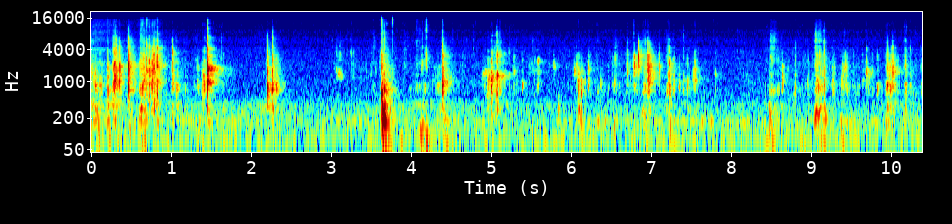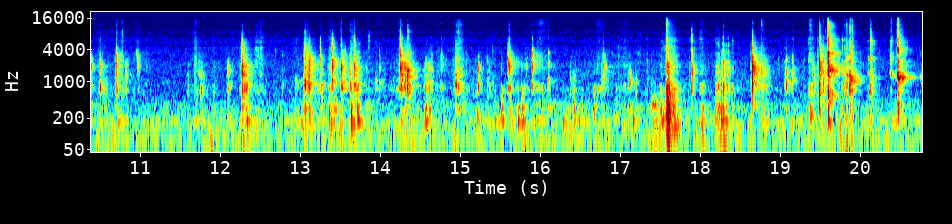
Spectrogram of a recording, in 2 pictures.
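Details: Purebred European Doberman Pinscher puppy, 8.5 weeks old, eating indoors: steady crunching and biting sounds, irregular bursts of crisp chewing clicks across the whole stretch, quiet room background.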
